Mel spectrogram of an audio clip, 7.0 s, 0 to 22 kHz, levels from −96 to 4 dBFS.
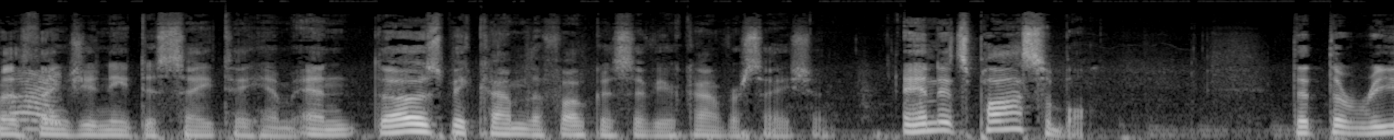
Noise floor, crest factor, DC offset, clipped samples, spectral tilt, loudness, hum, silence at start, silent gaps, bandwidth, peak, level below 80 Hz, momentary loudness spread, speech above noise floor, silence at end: -55 dBFS; 20 dB; under 0.1%; under 0.1%; -5 dB/octave; -27 LUFS; none; 0 s; none; over 20 kHz; -8 dBFS; -50 dBFS; 14 LU; 28 dB; 0 s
